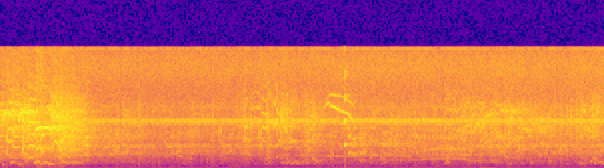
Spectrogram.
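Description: Oropendolas calling at their colony of hanging nests. A loud burst of wavering, squealing calls comes in the first second, followed by scattered chirps and a whistle that falls in pitch about three and a half seconds in.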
